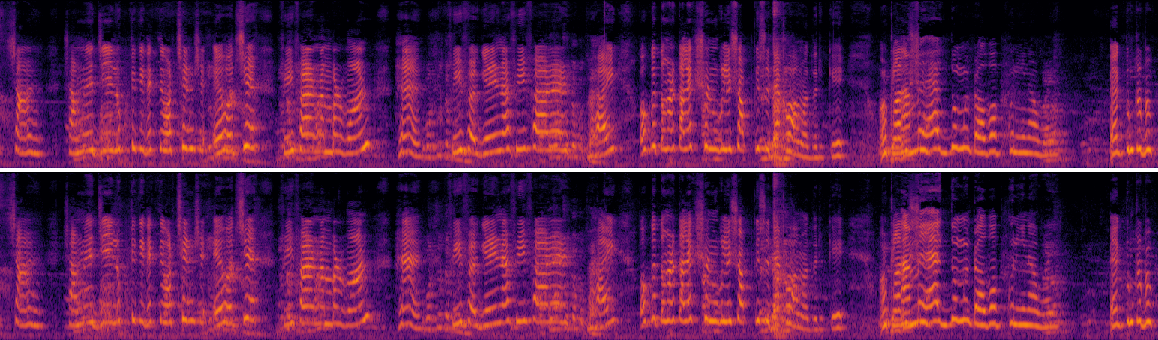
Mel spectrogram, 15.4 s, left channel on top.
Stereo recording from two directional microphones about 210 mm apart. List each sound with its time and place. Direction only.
0.2 s a sound: centre (ahead or behind)
0.9 s a woman's voice: centre (ahead or behind); by 8.2 s 20° left (ahead or behind)
8.5 s a woman's voice: 5° left (ahead or behind)
11.7 s a woman's voice: centre (ahead or behind)
12.0 s a child's voice: 35° right (ahead or behind)
13.1 s a child's voice: 25° right (ahead or behind)
14.8 s a woman's voice: 5° left (ahead or behind)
